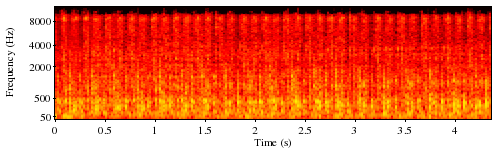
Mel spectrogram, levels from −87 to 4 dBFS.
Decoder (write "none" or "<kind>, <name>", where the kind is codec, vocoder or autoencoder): none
